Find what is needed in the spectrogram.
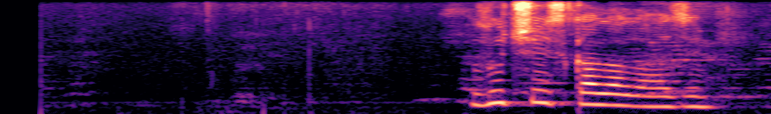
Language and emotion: Russian, neutral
